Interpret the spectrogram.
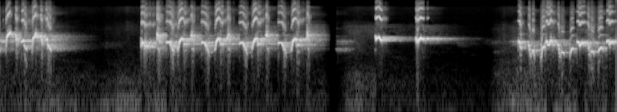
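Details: Sooty-headed bulbul singing to call a rival, used to provoke other bulbuls into answering; bright bubbling phrases around a steady middle pitch, repeated in bursts separated by short pauses, with a couple of isolated sharp notes.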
